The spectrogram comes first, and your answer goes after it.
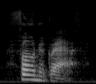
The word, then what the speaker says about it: phonograph: okay here's another word phonograph phonograph how many syllables are there phonographs three right where's the stress phonograph first first right phonograph so do we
